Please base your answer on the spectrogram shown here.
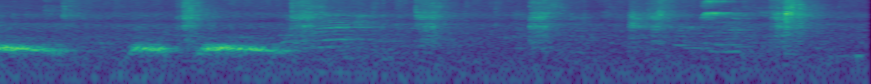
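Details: Caged spotted dove trained to call on command, giving three low, hollow coos in quick succession, the last one drawn out. Faint clicks and taps follow in a small indoor room.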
